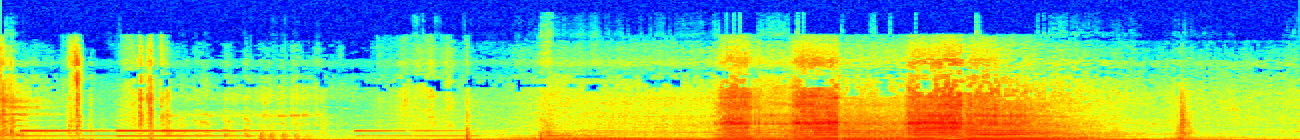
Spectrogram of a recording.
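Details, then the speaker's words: Old Toyota Corolla, exhaust pulled apart after hitting a high spot in the dirt and refitted as a roadside fix: idles low and steady, revs rise and fall smoothly with no puffing or ticking. Exhaust sealed, no leak. "Yeah, no exhaust leak here."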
